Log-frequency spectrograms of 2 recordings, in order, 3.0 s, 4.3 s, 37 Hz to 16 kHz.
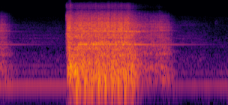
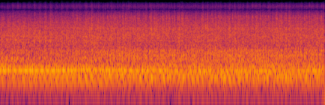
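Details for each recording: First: Toro electric-start snow blower, at least 25 years old, unused about 2 years, primer bulb dry-rotted; owner also suspects it needs a spark plug. Quiet hum, then brief rough sputtering crank that dies; hard starting from dry-rotted primer bulb. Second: Toro Power Lite snow blower, over 25 years old and unused for a few years, idling smoothly after the dry-rotted primer bulb was replaced; garage heated to about 66°F with 30°F outside; even idle, no misfires or surging.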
